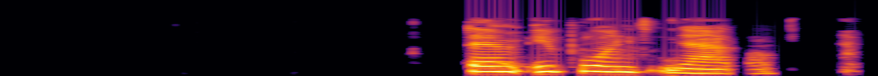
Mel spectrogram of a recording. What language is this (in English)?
Luo (Kenya and Tanzania)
